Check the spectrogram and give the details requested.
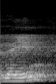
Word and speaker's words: Naïn: la veuve de Naïn parfois c'est écrit né parfois c'est naïenne je vais me prononcer à l'hébreu donc c'est la ville de Naïn et c'est depuis quelques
